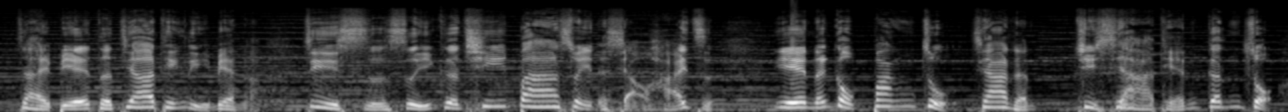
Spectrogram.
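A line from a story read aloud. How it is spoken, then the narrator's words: Old mother, lamenting. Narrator (Chinese): 这位老母亲就慨叹的说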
